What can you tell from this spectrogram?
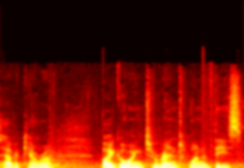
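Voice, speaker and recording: A man talking at a fairly quick pace. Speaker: university lecturer. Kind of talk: lecture. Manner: fast.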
